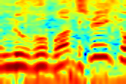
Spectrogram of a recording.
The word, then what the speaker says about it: Nouveau-Brunswick: C'est bien comme ça qu'on prononce, hein, Nouveau-Brunswick.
